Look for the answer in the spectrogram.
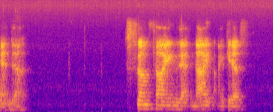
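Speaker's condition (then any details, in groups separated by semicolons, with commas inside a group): Parkinson's disease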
